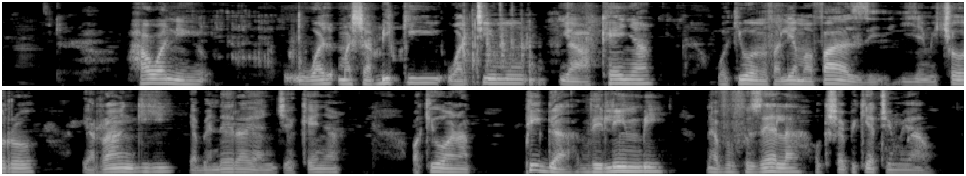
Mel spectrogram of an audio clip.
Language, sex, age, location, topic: Swahili, male, 25-35, Nakuru, government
